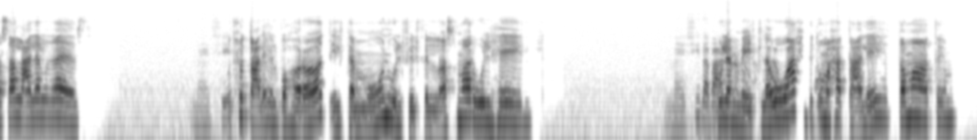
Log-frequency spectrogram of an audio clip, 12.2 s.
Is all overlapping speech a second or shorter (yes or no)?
no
